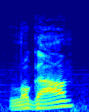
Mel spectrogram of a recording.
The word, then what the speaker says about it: Логан: Кстати говоря, как-то немного Логан, или как некоторые произносят, Логан, Логан, ну, французский манер, немножечко как-то ушел в тень за всеми этими нашими Солярисами и Рио, да, немножко как-то мы подзабыли.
